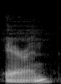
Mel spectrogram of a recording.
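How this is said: Aaron is said with a West Coast US accent.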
